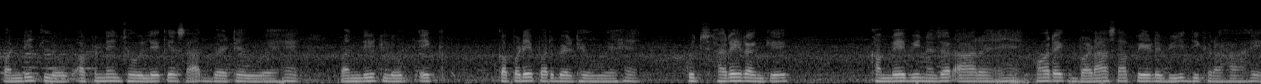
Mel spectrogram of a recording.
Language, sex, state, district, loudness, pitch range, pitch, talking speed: Hindi, male, Uttar Pradesh, Hamirpur, -31 LUFS, 140-155 Hz, 150 Hz, 165 wpm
